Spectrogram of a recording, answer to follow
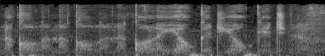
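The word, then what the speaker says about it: Nikola Jokić: Actually, it's pronounced Nikola Jokic, averaging 28, 16, and 10.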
